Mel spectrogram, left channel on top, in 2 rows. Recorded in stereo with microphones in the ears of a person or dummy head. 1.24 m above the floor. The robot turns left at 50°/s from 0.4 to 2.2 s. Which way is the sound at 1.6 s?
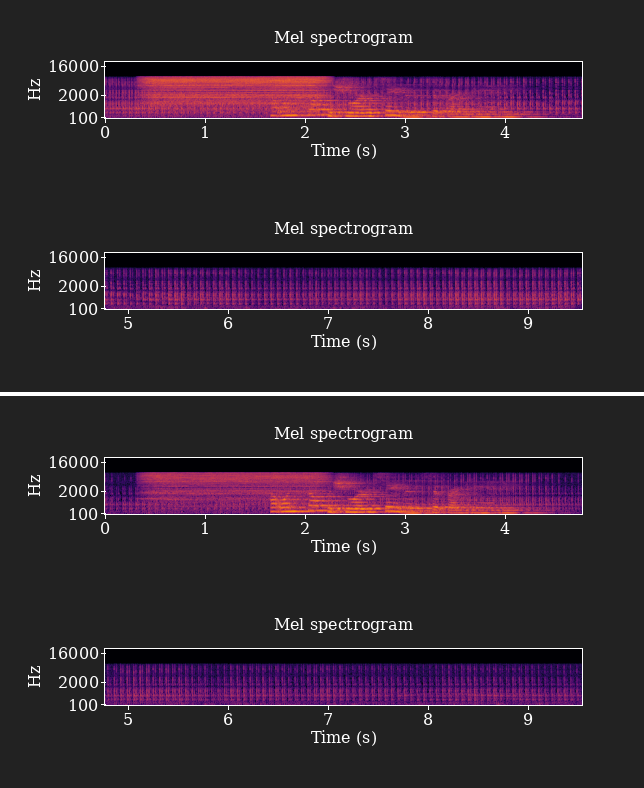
45° right (ahead or behind).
